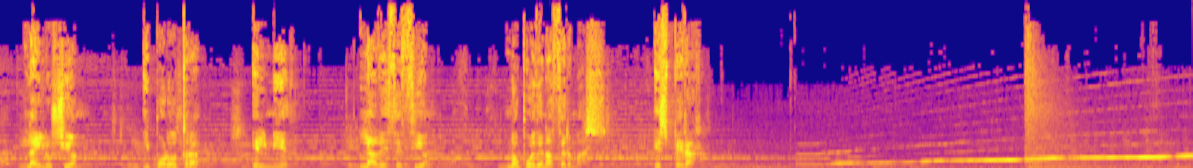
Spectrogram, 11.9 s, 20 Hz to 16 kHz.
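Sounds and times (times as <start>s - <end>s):
speech: 0.2s - 7.1s
ambulance siren wailing with rising pitch: 8.0s - 11.9s.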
